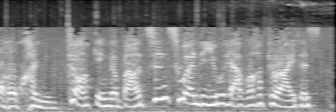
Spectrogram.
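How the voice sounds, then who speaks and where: An actress playing an anxious, flustered wife who stammers and pleads, in 1970s radio drama style. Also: female voice, mid-range voice, big pitch swings, brisk, over music, close to an everyday voice. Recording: muffled, very noisy old radio broadcast.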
